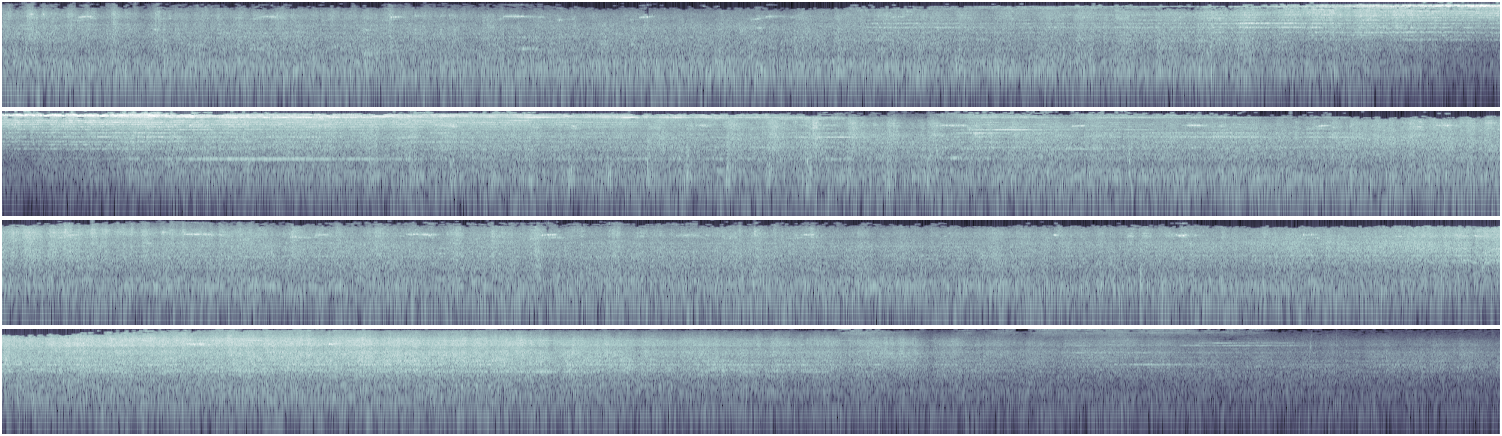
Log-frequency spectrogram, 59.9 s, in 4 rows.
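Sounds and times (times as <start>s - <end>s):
freight train rumbling past: 0.0s - 59.9s
high wheel squeal: 8.6s - 28.6s, 55.2s - 58.0s.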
